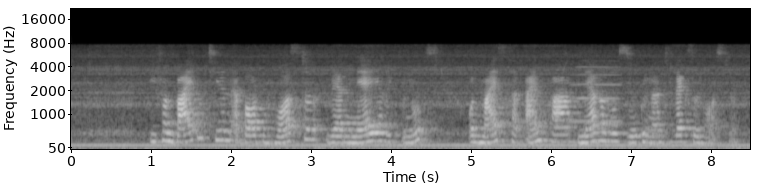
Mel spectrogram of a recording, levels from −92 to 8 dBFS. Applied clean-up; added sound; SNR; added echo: none; Wind instrument, woodwind instrument; 14 dB; none.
